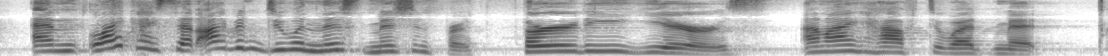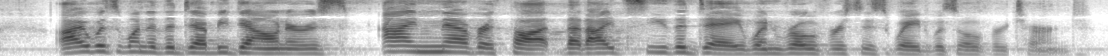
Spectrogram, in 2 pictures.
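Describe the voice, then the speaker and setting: A loud woman's voice, fairly high in pitch, with very wide pitch swings at a moderate pace, on a very clean recording with a silent background. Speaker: pro-life speaker. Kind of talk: convention keynote talk. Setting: stage with audience. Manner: animated.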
